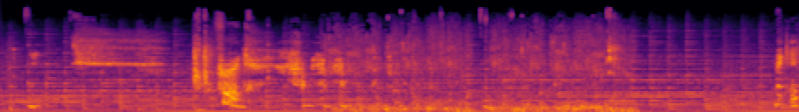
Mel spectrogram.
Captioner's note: crunching noises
